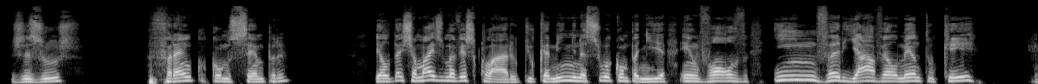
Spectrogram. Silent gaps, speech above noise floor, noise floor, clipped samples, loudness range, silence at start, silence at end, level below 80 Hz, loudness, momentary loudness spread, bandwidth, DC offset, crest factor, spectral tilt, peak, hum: none; 75 dB; -90 dBFS; under 0.1%; 3 LU; 0.1 s; 0 s; -46 dBFS; -16 LUFS; 7 LU; 17 kHz; under 0.1%; 14 dB; -5.5 dB/octave; -2 dBFS; none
